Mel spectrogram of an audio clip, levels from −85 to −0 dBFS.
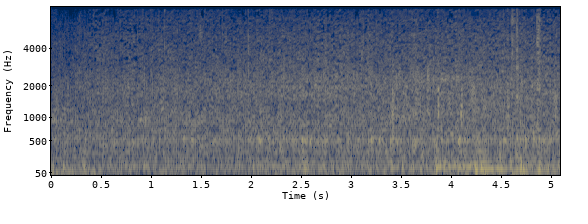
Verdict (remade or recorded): remade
